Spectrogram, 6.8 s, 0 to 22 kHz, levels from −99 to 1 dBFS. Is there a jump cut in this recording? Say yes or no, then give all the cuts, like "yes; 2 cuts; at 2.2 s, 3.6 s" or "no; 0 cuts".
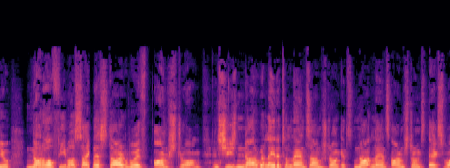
no; 0 cuts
